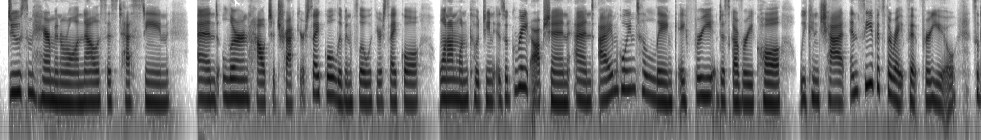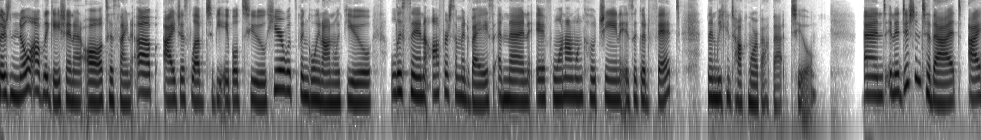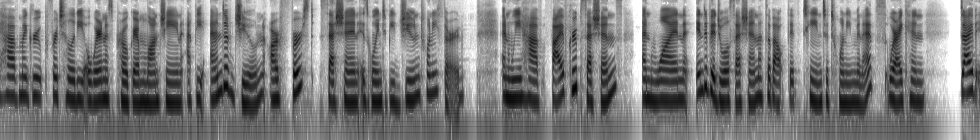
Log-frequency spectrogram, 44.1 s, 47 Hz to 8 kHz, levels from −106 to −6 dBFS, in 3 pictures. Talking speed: 185 wpm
